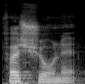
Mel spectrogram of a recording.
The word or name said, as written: fascione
